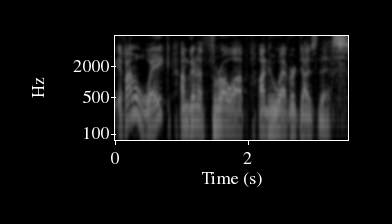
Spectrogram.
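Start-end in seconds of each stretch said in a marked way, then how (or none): none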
